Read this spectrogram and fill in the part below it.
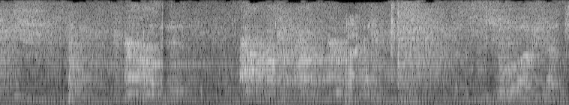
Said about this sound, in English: Right. Okay, so it's nice to know that the dogs are barking at us. That's good, if that's the case.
